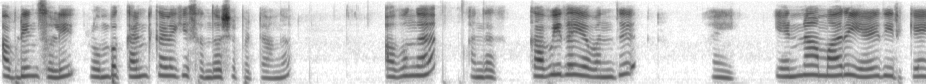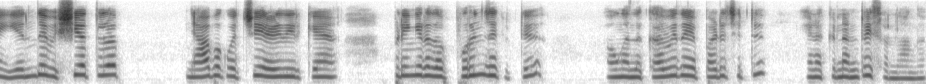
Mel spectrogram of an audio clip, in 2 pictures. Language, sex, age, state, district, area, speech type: Tamil, female, 18-30, Tamil Nadu, Tiruchirappalli, rural, spontaneous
